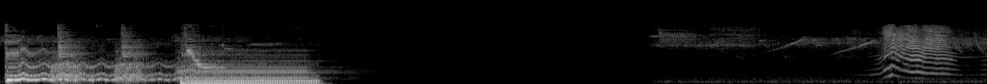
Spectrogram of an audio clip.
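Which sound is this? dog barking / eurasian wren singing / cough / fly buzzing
fly buzzing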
